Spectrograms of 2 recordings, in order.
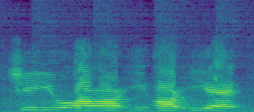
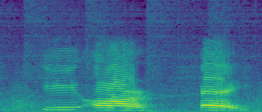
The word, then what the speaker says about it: Guerrera: It's Gurrerea. Gurrera.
